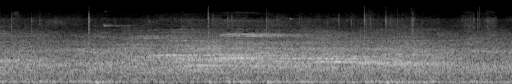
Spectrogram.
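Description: Echoing hall full of crowd chatter, with scattered bounces and hits of volleyballs from play on the courts around.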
